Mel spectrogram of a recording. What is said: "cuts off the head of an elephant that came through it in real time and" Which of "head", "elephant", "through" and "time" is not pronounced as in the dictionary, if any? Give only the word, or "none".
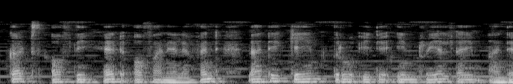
through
